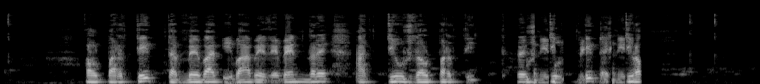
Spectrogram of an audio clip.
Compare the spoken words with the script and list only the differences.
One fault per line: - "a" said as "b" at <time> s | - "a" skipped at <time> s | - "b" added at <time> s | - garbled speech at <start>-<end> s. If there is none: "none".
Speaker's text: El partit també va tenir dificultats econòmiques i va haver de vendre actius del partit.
- "tenir dificultats econòmiques" skipped at 2.1 s
- garbled speech at 5.2-6.4 s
